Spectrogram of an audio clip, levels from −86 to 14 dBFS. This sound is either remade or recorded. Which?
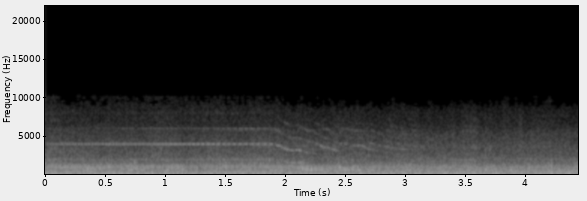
recorded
